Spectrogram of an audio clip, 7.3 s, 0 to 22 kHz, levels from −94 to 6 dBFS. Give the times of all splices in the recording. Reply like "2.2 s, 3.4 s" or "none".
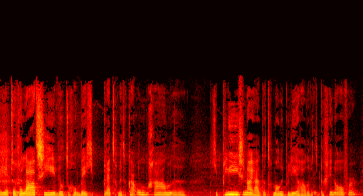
none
